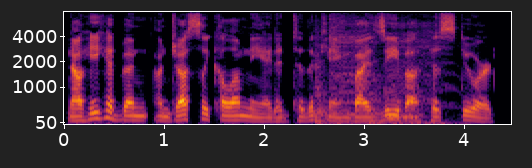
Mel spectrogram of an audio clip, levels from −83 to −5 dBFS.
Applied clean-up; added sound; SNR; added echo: none; Cupboard open or close / Door; 14 dB; none.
